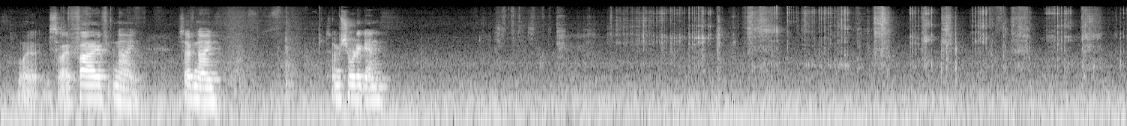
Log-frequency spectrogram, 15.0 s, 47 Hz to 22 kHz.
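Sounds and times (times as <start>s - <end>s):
scissors snipping paper: 8.1s - 15.0s.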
